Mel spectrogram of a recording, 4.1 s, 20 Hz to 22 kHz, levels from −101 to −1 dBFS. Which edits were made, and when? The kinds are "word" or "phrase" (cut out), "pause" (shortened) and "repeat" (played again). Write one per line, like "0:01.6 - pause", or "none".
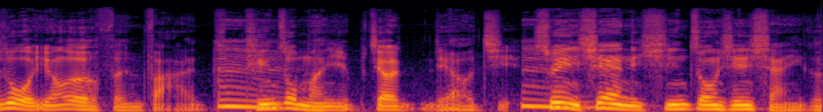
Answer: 0:02.6 - word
